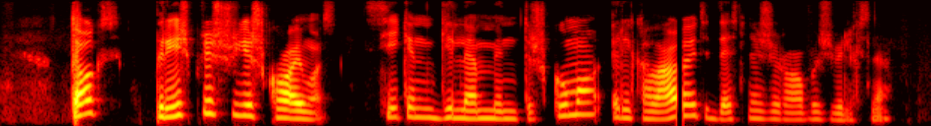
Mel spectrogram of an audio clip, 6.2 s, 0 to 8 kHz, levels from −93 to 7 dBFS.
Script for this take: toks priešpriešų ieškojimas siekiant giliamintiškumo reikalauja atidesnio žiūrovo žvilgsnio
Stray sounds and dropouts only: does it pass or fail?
fail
